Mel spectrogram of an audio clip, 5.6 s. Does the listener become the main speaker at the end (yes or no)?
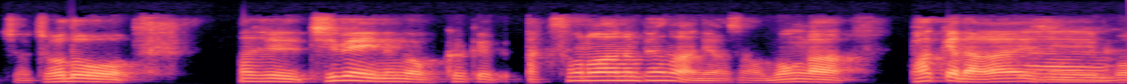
no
